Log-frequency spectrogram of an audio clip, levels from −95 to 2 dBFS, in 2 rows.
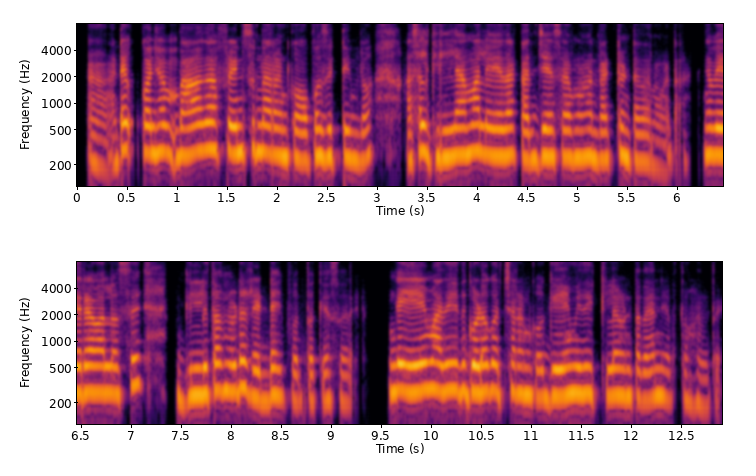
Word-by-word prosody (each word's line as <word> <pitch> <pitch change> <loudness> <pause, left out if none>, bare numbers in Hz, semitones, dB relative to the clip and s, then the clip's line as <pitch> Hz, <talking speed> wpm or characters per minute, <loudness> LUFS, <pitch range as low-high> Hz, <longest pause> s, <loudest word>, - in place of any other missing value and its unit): ఆ! - - -6 0.2
అంటే 290 +8 +2 0.2
కొంచెం 275 0 +2 0.2
బాగా 285 +3 +4
ఫ్రెండ్సున్నారనుకో 275 -3 +1
అపోజిట్ 250 +1 -1
టీమ్‌లొ, 235 -1 -3 0.4
అసలు 280 +4 +2
గిల్లామా 260 +3 +2
లేదా? 255 0 +2
టజ్ 235 0 -1
జెశామా 245 -1 0
అన్నట్టుంటదనమాట. 230 -5 -5 0.3
ఇగ 260 - 0
వేరే 260 0 +4
వాళ్ళోస్తే 260 +4 -1 0.5
గిల్లుతాము 255 +3 +1
చూడు 295 +2 +3
రెడ్ 225 +1 -2
అయిపోద్ది 220 -3 -8
ఒకేసారి. 215 -1 -12 0.3
ఇంగ 275 - +4 0.2
ఏం 285 +1 +4
అది 270 - +2
ఇది 270 - -1
గొడవకొచ్చారనుకో 260 -2 +1
గేమ్ 245 +2 +3
ఇది 255 - 0
ఇట్లే 245 0 -3
ఉంటది 230 -2 -5
అని 245 - -2
చెప్తాం 220 -1 -15
అంతే. 185 - -18
250 Hz, 155 wpm, -21 LUFS, 235-270 Hz, 0.5 s, బాగా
